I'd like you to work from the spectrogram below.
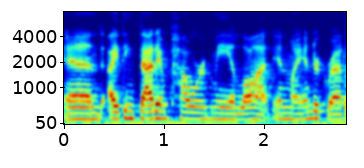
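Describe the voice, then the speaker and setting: Very fast, monotone delivery with flat intonation and vocal fry. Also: woman. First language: Spanish. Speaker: attorney. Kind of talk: panel discussion.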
